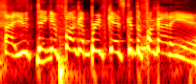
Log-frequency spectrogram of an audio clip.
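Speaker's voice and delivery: high, laughing tough-guy yell; hammed-up Boston anger; laughing mock rage. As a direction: chase them out, half laughing. Kicking agents out, mock.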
